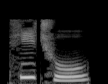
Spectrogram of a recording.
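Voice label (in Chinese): "剔除", Mandarin Chinese; hsk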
